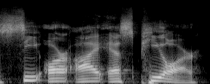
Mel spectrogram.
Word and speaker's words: CRISPR: everybody abbreviates that to c-r-i-s-p-r pronounced crispr like the veggie compartment in your fridge and crisper and its cousins are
